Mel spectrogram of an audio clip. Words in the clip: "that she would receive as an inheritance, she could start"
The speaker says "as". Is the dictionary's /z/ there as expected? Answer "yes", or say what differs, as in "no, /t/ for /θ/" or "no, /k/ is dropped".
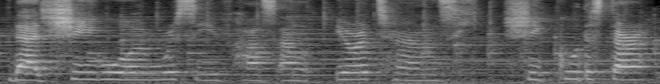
no, /s/ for /z/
